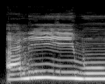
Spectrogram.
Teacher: নুন সাকিন বা তানভীন এর পর বা অক্ষর আসে সেখানে আমরা নুন সাকিন বা তানভীন কে মিম দ্বারা পরিবর্তন করে গুন্না সহকারে পড়বো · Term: ইকলাব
